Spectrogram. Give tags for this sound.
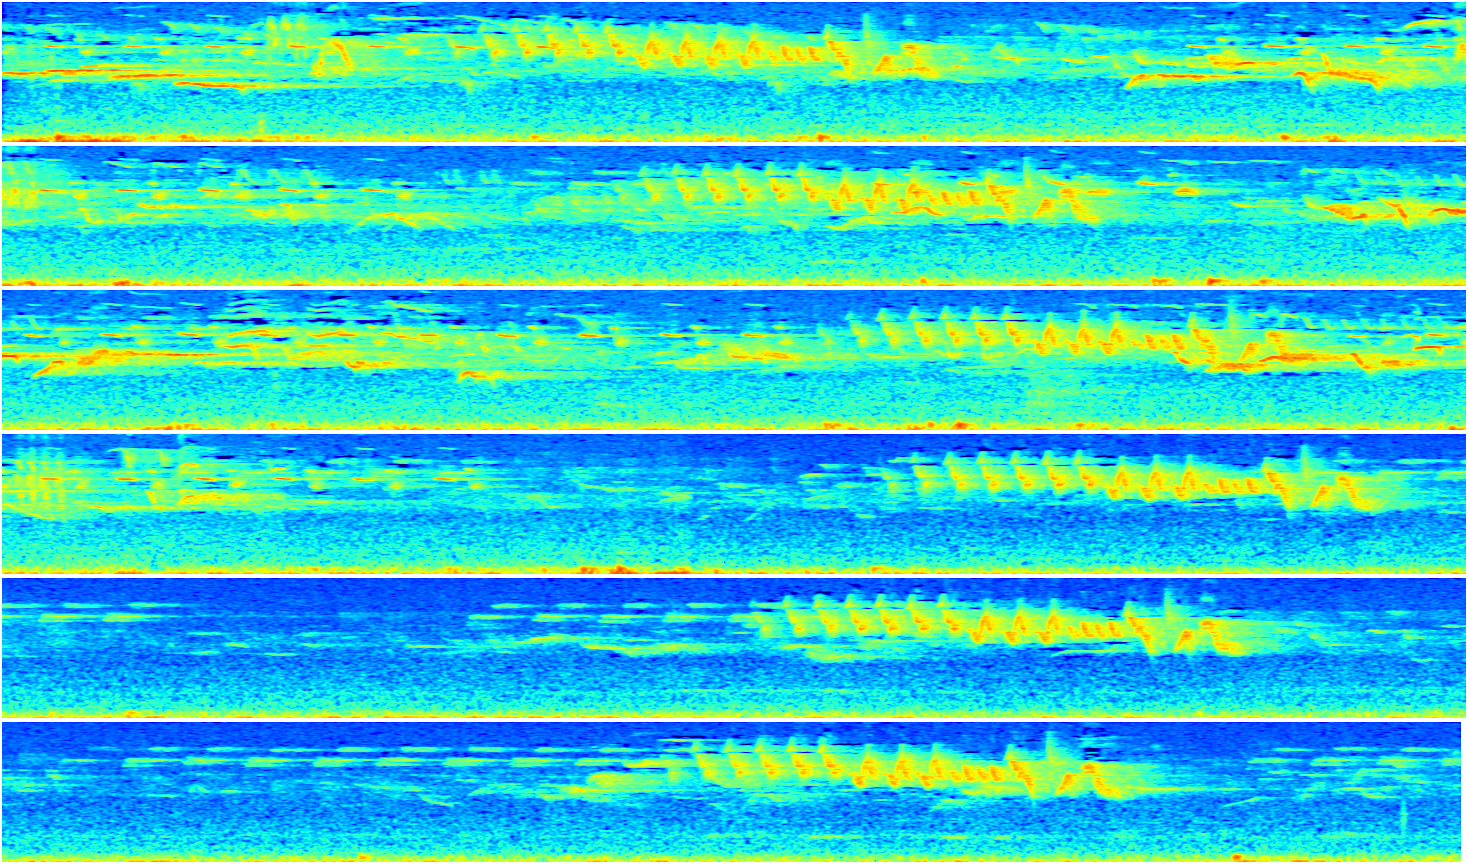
Birds; blackbird; chaffinch; natural-sound; tit

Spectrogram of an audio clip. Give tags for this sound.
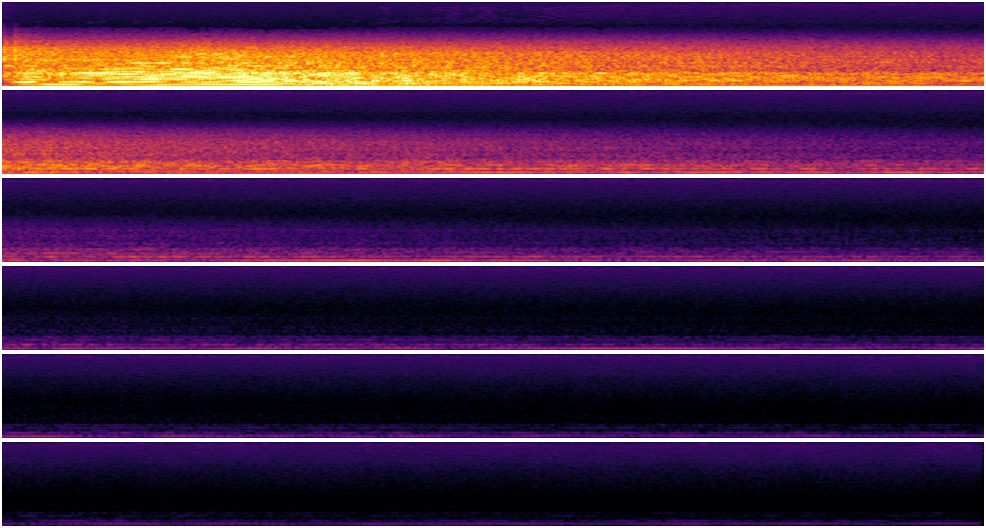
action; alien; aliens; artificial; computer; dark; deep; digital; effect; fantasy; film; future; fx; game; horn; intro; machine; mechanical; movie; robot; robotics; robots; science-fiction; sci-fi; scifi; sfx; sound; space; weird

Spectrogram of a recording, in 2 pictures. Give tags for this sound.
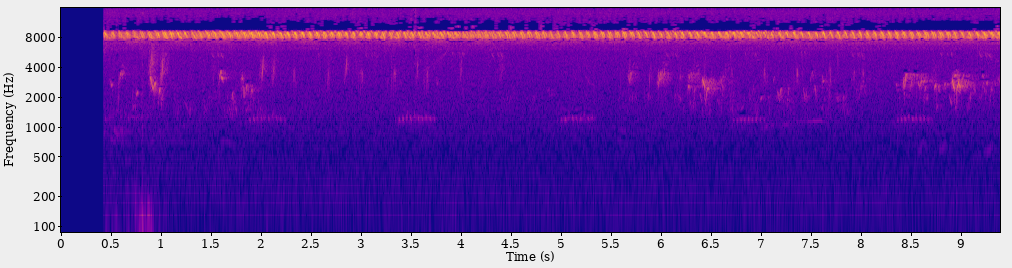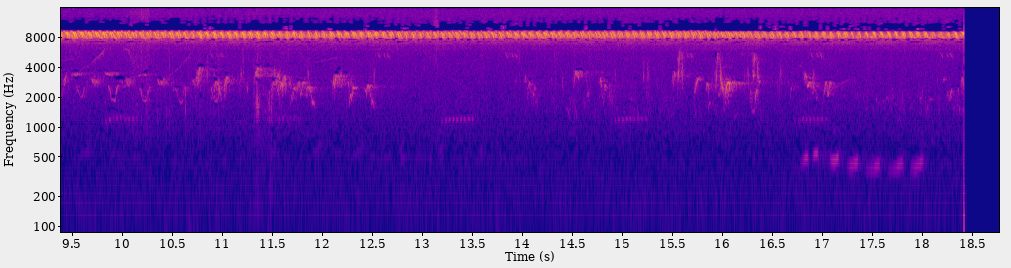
birds; ambience

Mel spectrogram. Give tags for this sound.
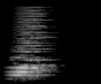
synthetic; short; select; teleport; game; button; hi-tech; switch; menu; option; click; interface; press

